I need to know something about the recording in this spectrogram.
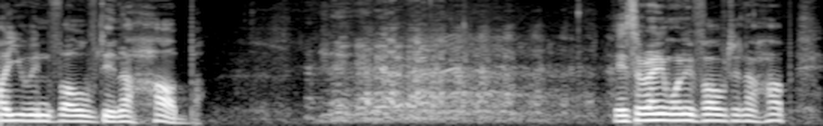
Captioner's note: laughing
